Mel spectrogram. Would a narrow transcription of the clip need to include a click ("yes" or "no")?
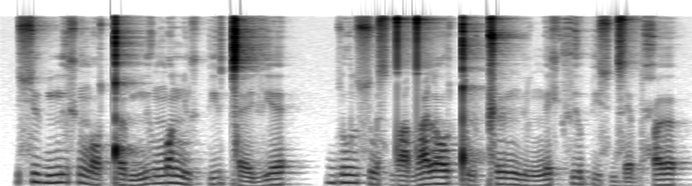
yes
